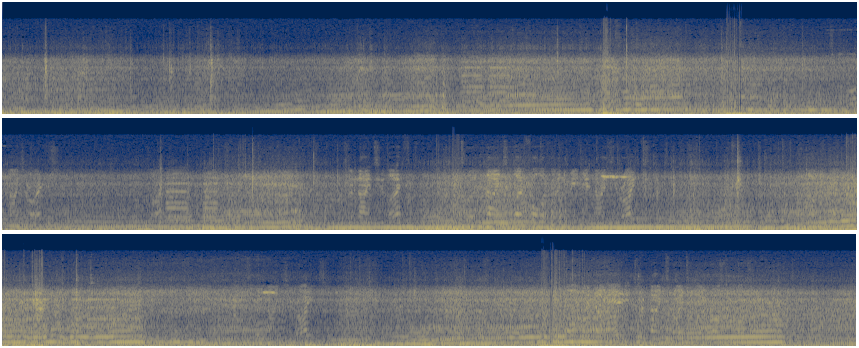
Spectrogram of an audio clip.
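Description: Subaru Impreza rally car's flat-four boxer engine heard from inside the cabin, revving hard and dropping back again and again through gear changes and corners, over steady road and tyre noise. A few louder knocks stand out, about eight and nine seconds in and again near the end.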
